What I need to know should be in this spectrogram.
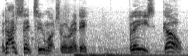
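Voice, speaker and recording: A man's voice: sits high, big pitch swings, normal speed, fairly bright tone. A man playing a guarded, nervous market merchant in a video game, evasive and wary. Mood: suspicious. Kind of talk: video game character acting.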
